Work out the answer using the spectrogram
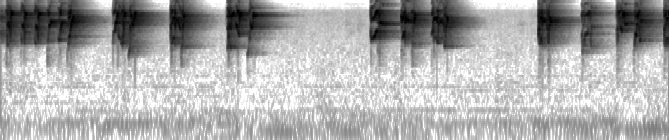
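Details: Shrill, rasping chirps from a lovebird delivered in tight clusters of three to four, broken by brief silences, the notes high, harsh and slightly buzzy.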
